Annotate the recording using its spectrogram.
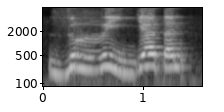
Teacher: رو پر تشدید آ کر ہے روئے مشددہ ہوگا. روئے مشددہ کے نیچے زیر آ کر ہے. رو کو باریک کر کے پڑھیں گے. یا پر تشدید آ کر ہے 2 مرتبہ پڑھیں گے.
